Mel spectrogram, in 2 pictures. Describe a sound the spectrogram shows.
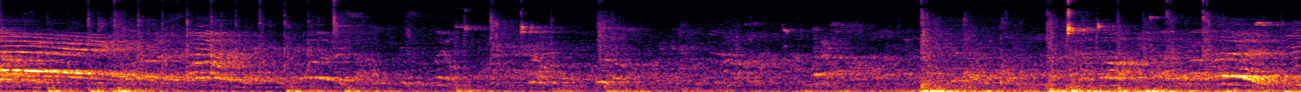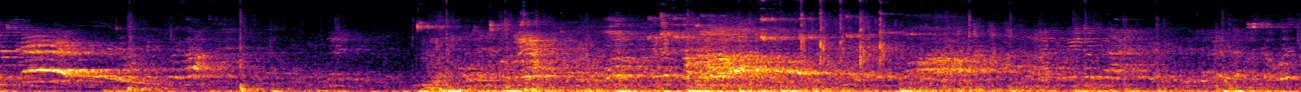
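Young men and women call out and shout to each other in a large echoing gym.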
